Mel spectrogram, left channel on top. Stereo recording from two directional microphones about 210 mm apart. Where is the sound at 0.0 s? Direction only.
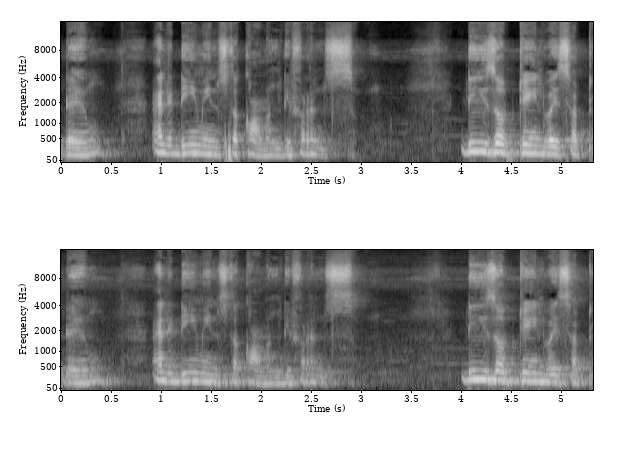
50° left (ahead or behind).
